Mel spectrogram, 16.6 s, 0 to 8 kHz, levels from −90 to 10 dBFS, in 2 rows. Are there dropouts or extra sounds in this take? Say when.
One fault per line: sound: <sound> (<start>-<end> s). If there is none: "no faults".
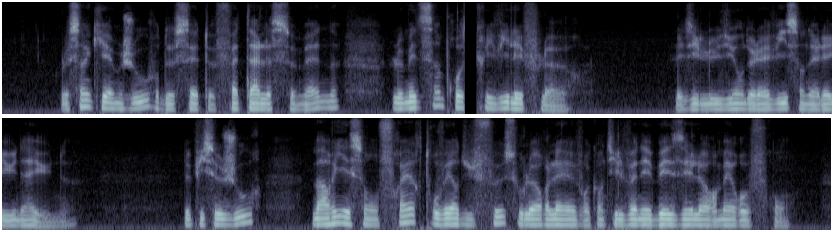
sound: dropout (4.6-4.8 s)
